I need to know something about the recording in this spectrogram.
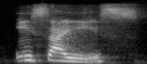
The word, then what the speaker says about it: Isaias: was like, wait a minute, maybe I am pronouncing it wrong. So how do you say it? Isaias.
